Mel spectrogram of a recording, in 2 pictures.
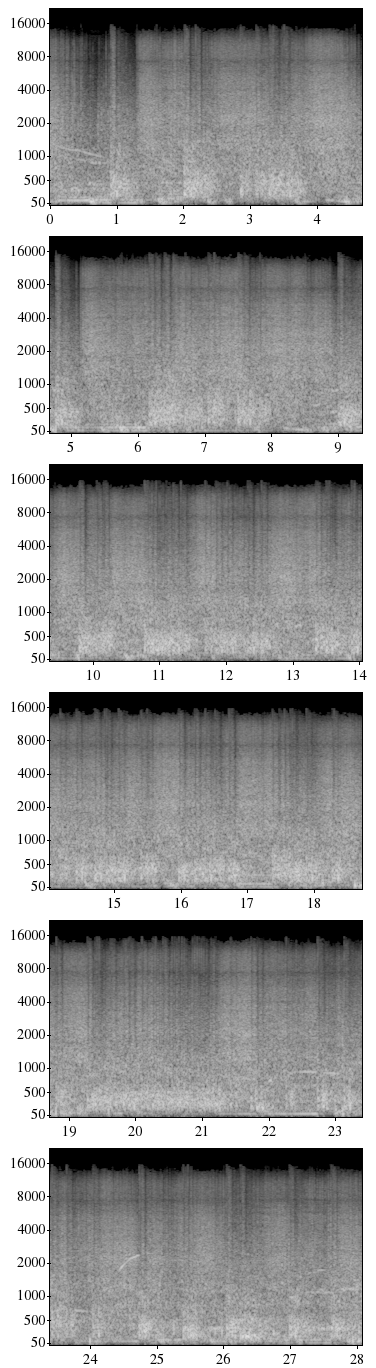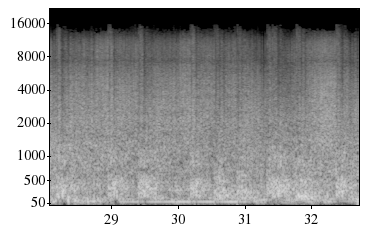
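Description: Aerial fireworks display: a dense, continuous barrage of loud bangs from shells bursting in quick succession.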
